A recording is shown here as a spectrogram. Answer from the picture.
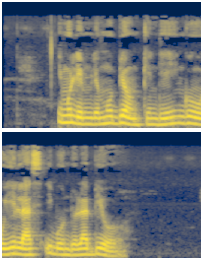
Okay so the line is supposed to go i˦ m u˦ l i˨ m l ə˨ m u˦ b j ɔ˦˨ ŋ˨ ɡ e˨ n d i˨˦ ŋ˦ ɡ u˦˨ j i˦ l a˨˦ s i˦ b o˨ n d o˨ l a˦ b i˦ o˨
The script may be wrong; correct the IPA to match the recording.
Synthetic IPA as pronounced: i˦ m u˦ l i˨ m l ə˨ m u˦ b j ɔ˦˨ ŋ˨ k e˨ n d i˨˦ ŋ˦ ɡ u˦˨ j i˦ l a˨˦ s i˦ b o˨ n d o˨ l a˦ b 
